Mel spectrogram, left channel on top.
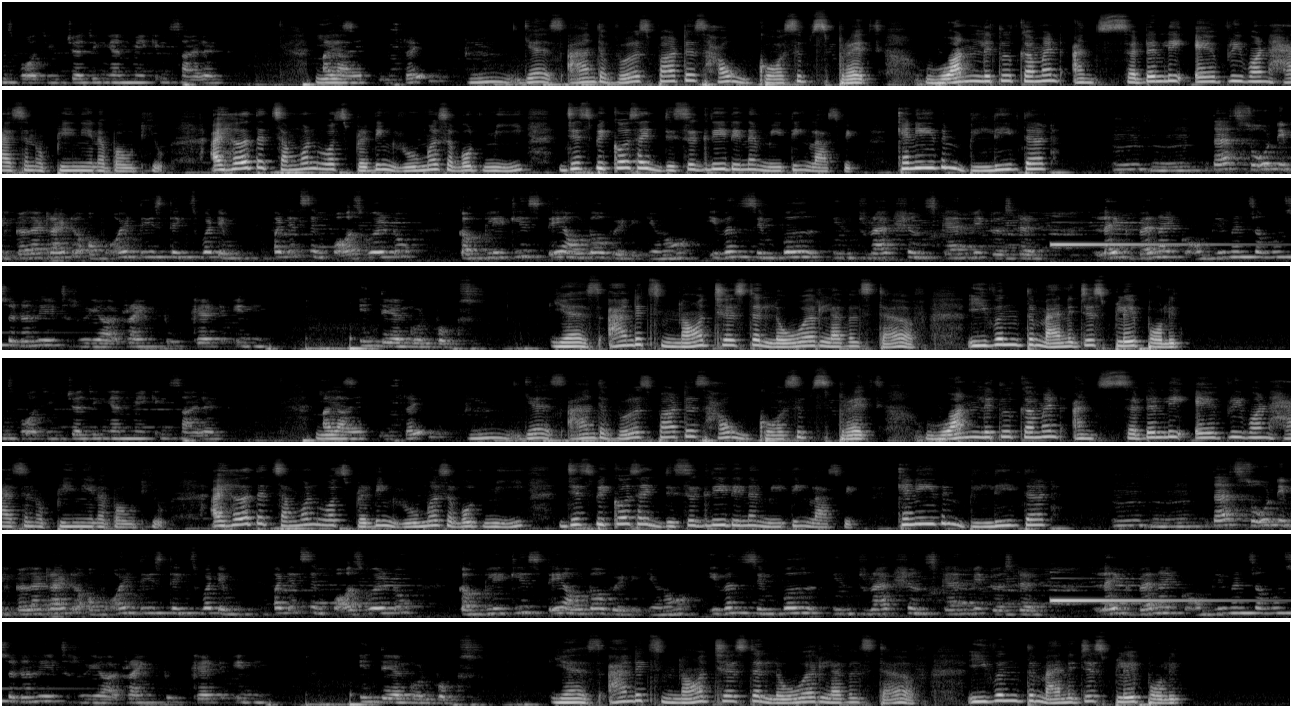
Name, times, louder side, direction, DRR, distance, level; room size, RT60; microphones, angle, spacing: voice 1, 0.0-2.2 3.2-4.5 8.4-8.5 9.1-9.3 24.0-30.0 30.4-41.3 42.2-43.5, equal, 5° left, 1.3 m, -32 dB
voice 2, 2.9-3.4 4.7-21.4 21.8-23.3 42.1-42.2 44.1-50.5, left 2 dB, 25° left, 0.4 m, -23 dB
Mallet percussion, 36.3-38.2, right 5 dB, 85° right, 1.1 m, -25 dB
6.7 x 2.8 x 5.4 m
head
